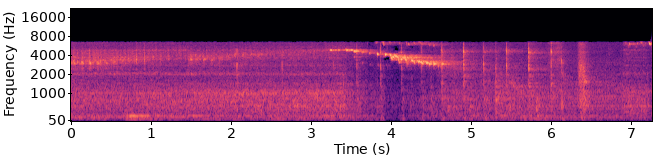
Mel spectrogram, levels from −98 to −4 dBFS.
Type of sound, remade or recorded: recorded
